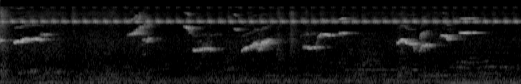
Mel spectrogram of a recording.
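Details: Oriental magpie-robin singing as a decoy to get other birds singing: sharp, bright whistled and chirped notes in quick irregular bursts, with faint cooing beneath and a thin steady electronic tone.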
